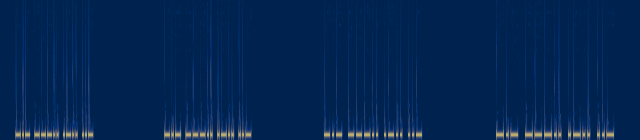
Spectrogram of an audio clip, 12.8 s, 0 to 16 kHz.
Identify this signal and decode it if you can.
Morse code, heard as a keyed tone, about 32 wpm, 700 Hz. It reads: K8LU K8LU K8LU K8LU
